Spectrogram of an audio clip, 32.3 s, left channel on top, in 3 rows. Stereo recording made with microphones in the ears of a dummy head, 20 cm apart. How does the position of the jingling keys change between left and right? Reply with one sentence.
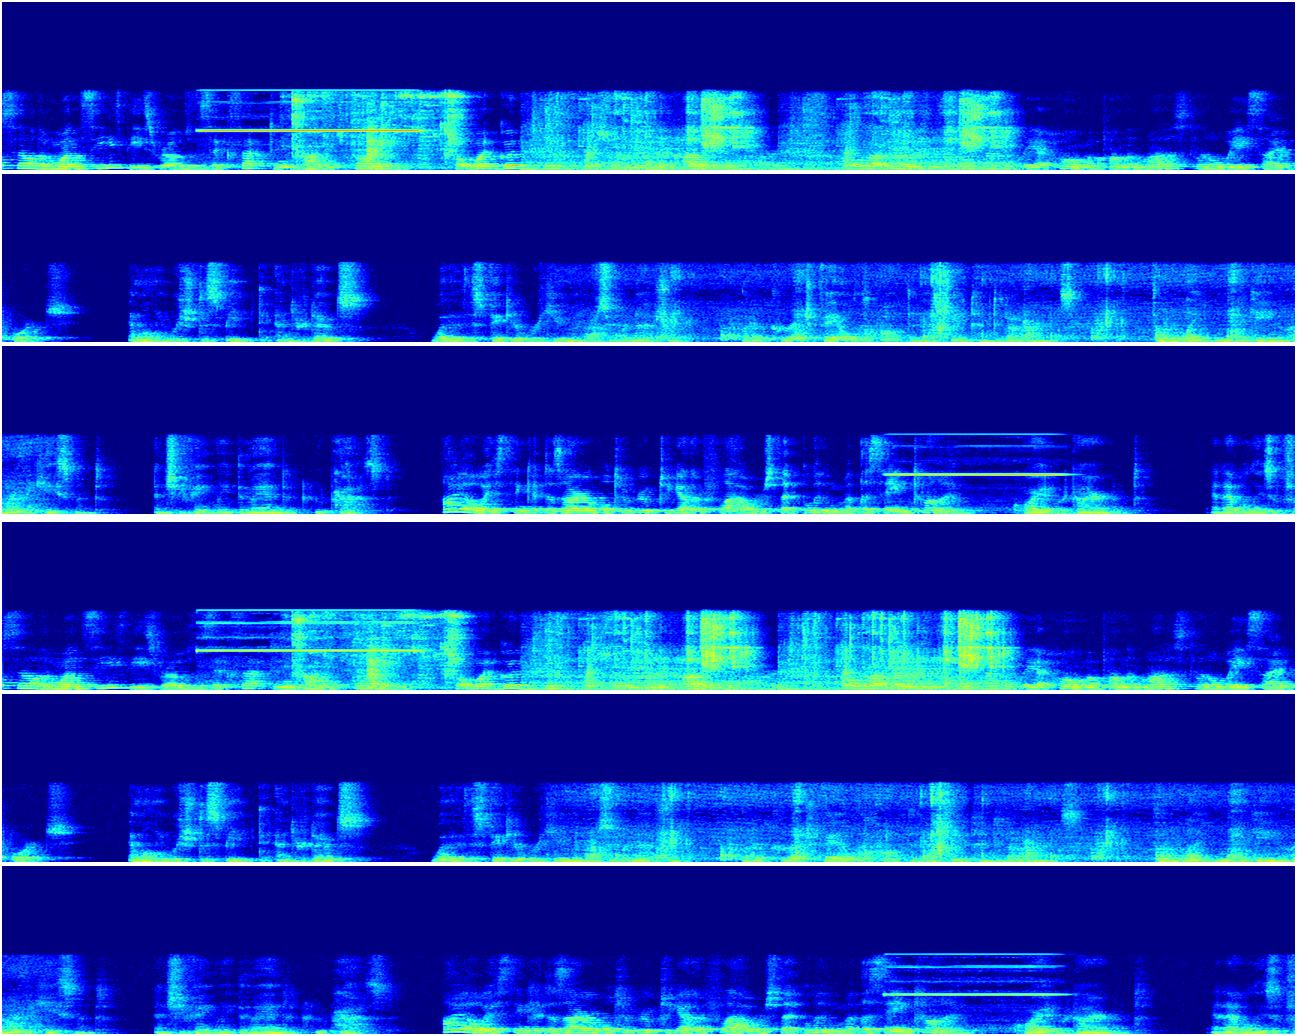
In this clip you hear the jingling keys go from the left side to the right.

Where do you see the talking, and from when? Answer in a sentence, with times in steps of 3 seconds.
In this clip you hear the talking on the left from 0 s, in the centre from 6 s and on the left from 15 s.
